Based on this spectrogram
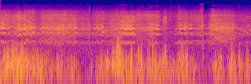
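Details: Flock of noisy yellow-crested cockatoos squawking; rough, strident cries overlap continuously while soft low bumps and rustles sound underneath.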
